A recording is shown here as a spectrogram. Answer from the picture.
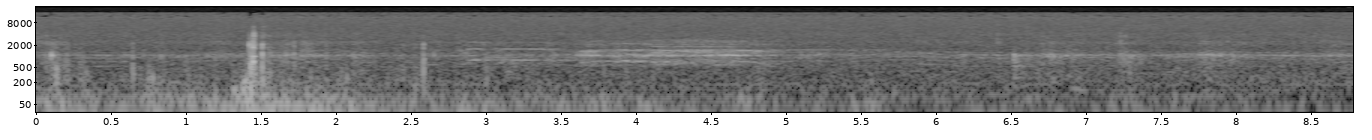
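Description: A faint rooster crowing for about two seconds, starting around three seconds in, with a few sharp knocks before it, the loudest about one and a half seconds in.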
